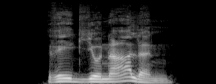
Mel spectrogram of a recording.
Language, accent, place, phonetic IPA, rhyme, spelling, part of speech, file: German, Germany, Berlin, [ʁeɡi̯oˈnaːlən], -aːlən, regionalen, adjective, De-regionalen.ogg
- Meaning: inflection of regional: 1. strong genitive masculine/neuter singular 2. weak/mixed genitive/dative all-gender singular 3. strong/weak/mixed accusative masculine singular 4. strong dative plural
